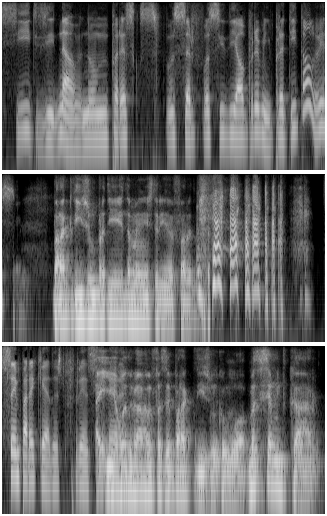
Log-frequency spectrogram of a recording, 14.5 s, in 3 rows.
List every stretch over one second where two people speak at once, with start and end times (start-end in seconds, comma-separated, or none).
none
